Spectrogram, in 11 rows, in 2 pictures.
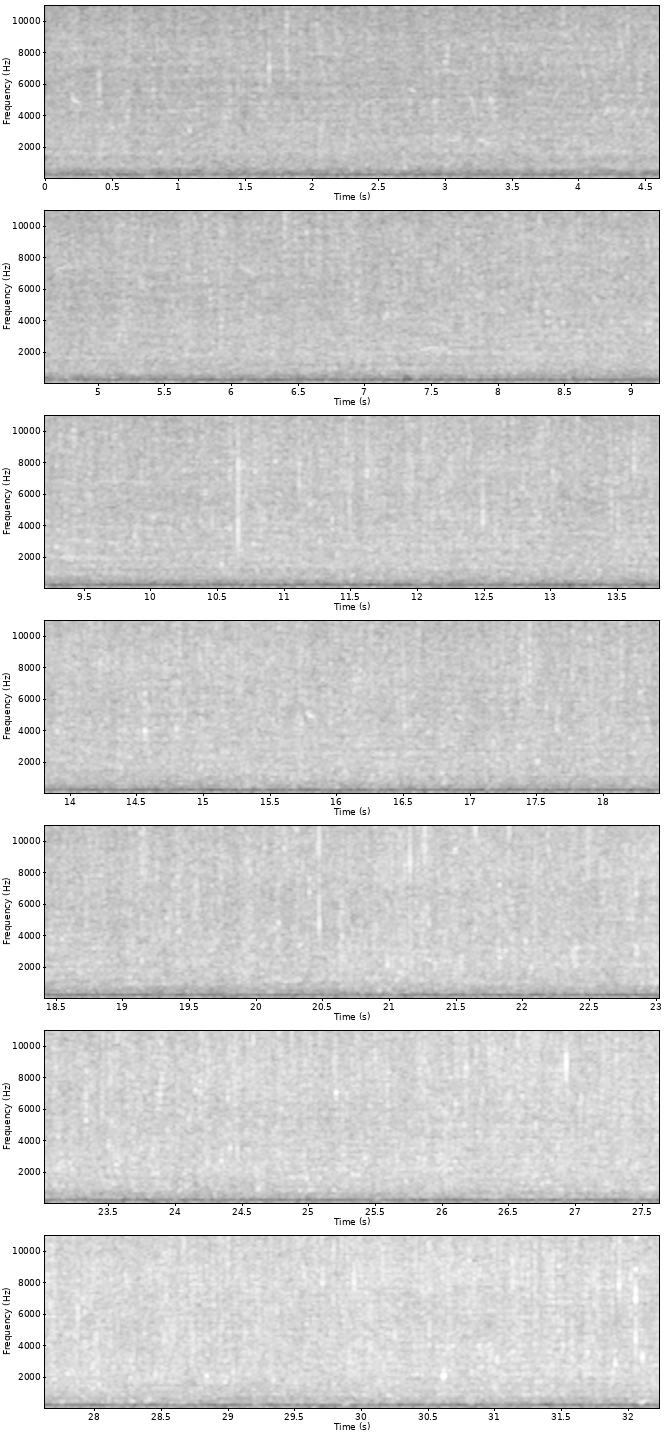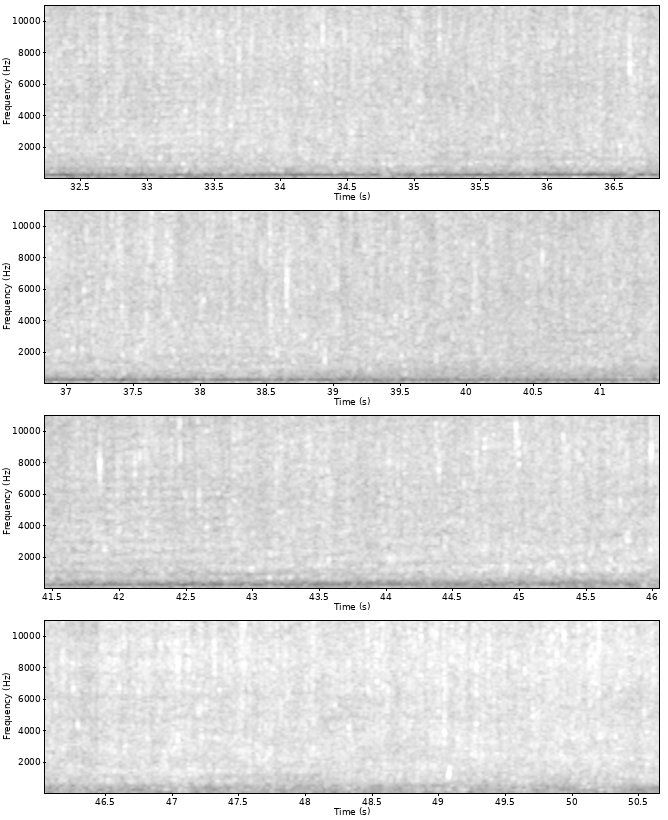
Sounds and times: water flow of river Wuhle 0:00.0 - 0:50.6

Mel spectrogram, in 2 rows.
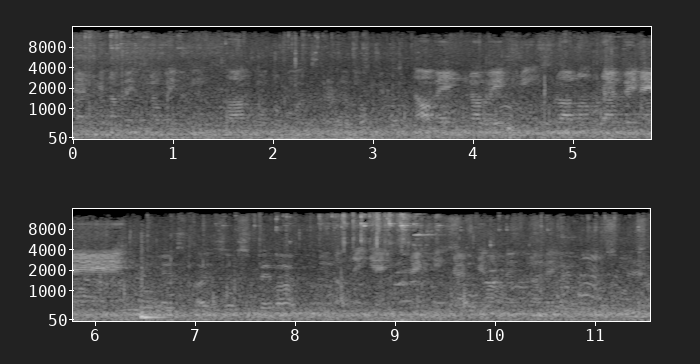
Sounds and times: street vendor of all kinds of newspapers 0:00.0 - 0:11.5

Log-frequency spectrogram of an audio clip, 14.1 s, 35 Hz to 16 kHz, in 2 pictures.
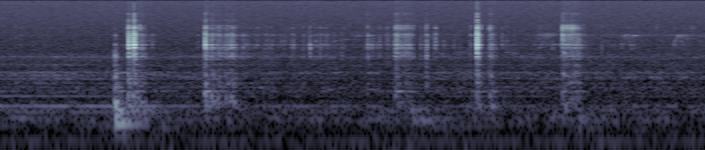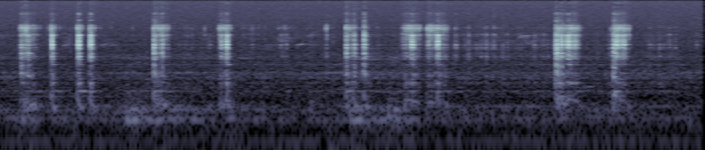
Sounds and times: Beetles coming and going to their nest in the woodwork 0:01.2 - 0:14.1

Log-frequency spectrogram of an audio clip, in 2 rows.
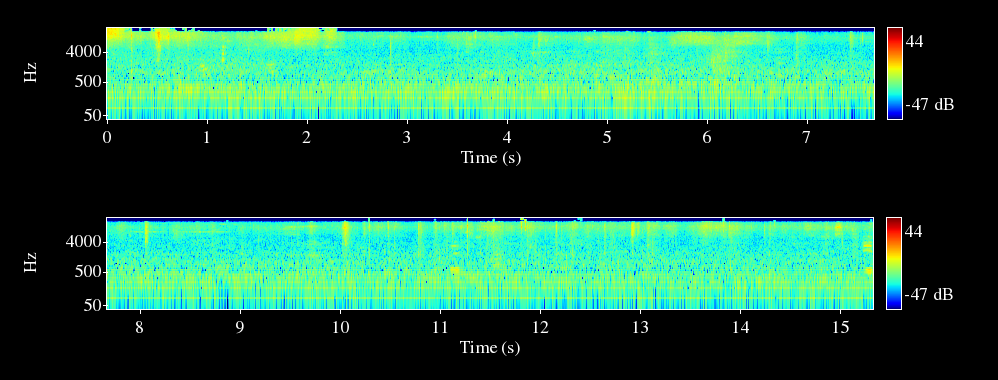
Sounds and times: train is arriving 0:00.0 - 0:10.0
people is going inside 0:00.0 - 0:15.3

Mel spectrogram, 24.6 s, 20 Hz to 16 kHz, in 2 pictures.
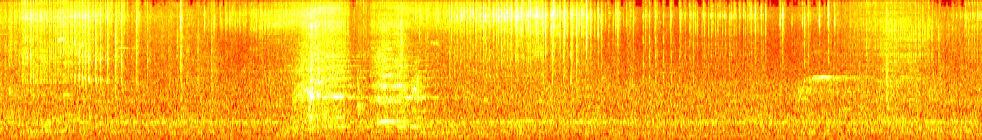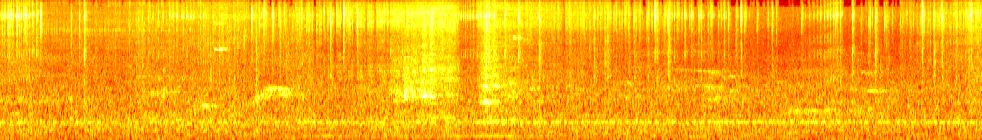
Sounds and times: Boats pulling at their moorings, squeaking, creaking, and squealing 0:00.2 - 0:01.3
Boats pulling at their moorings, squeaking, creaking, and squealing 0:03.0 - 0:06.8
Boats pulling at their moorings, squeaking, creaking, and squealing 0:14.0 - 0:21.1

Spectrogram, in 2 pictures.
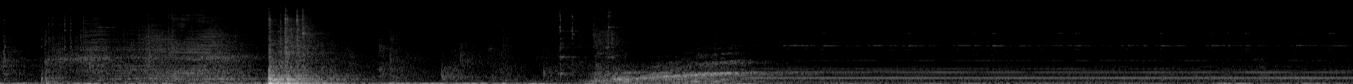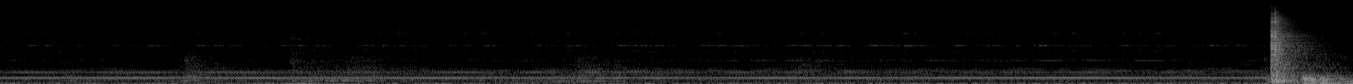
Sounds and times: Elevator Sound 0:00.0 - 0:27.0

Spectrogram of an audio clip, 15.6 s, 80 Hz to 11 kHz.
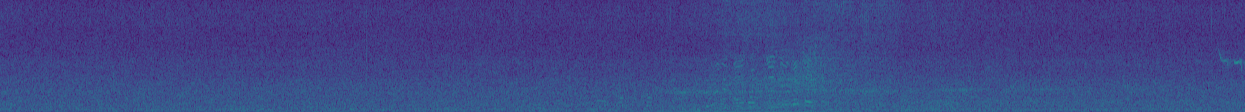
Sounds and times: stream sound 0:00.0 - 0:15.5

